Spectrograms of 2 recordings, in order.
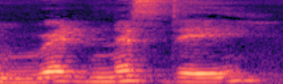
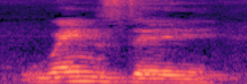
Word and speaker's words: Wednesday: It's not Wednesday. The correct word is Wednesday, not Wednesday, right?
